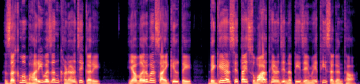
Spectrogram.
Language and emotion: Sindhi, neutral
